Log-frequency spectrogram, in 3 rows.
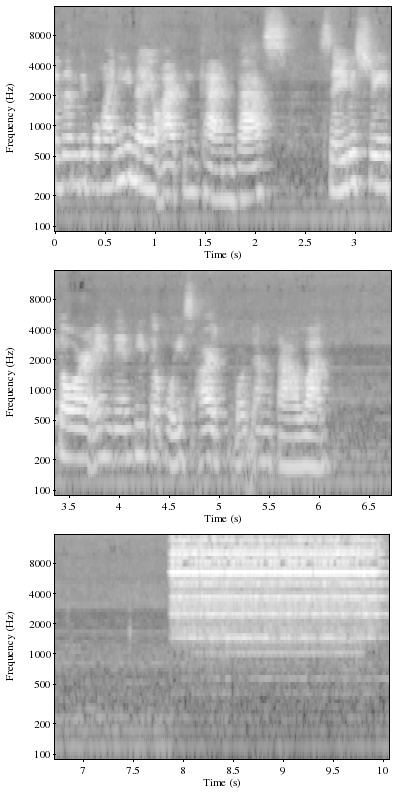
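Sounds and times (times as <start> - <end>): loud electronic ringing tone: 7.8 - 10.0.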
